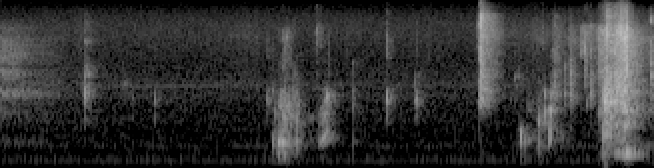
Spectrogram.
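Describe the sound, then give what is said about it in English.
A person takes quiet sips of water and swallows, with a few short wet slurps and a louder gulp near the end, over a faint steady hum with no speech. “I actually need to take a sip of water before I dive into this experience and the lessons that I had as a result of it.”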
